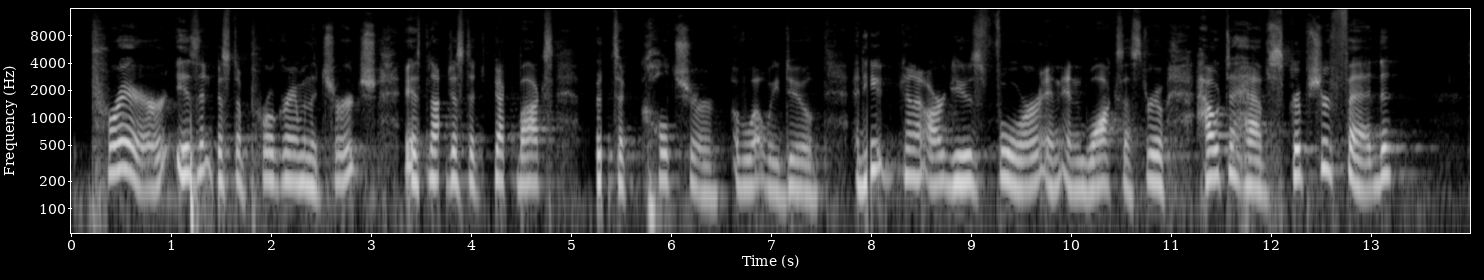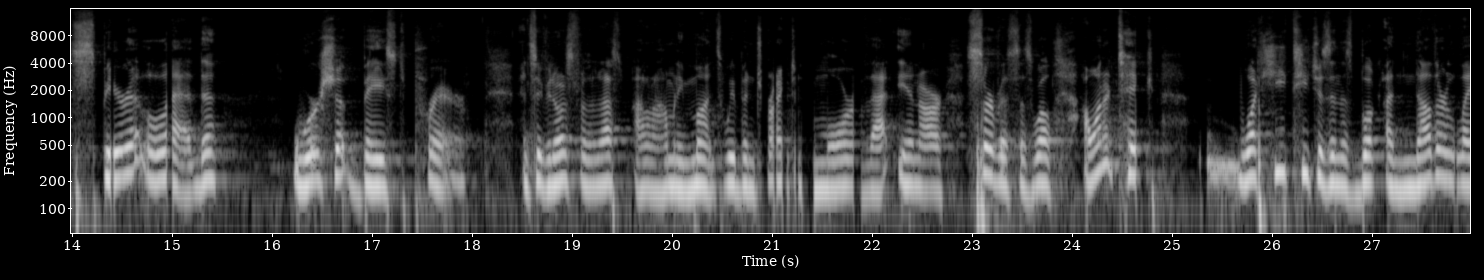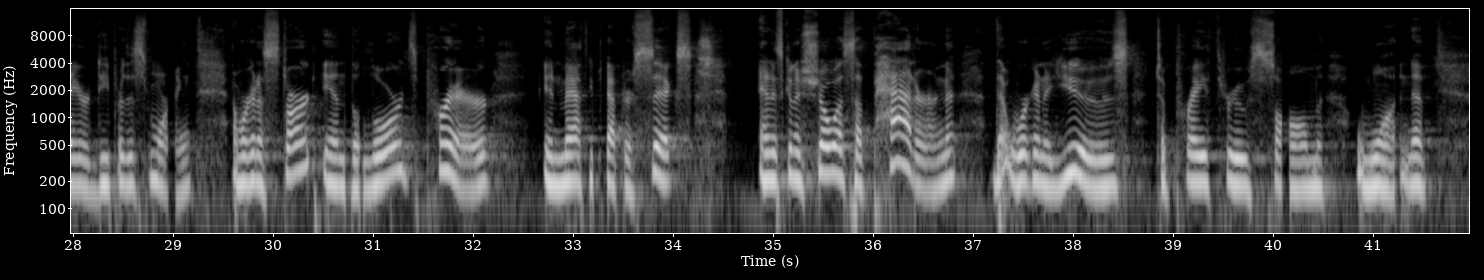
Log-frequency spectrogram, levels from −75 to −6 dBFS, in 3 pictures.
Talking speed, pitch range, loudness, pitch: 165 wpm, 175-205 Hz, -26 LUFS, 190 Hz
